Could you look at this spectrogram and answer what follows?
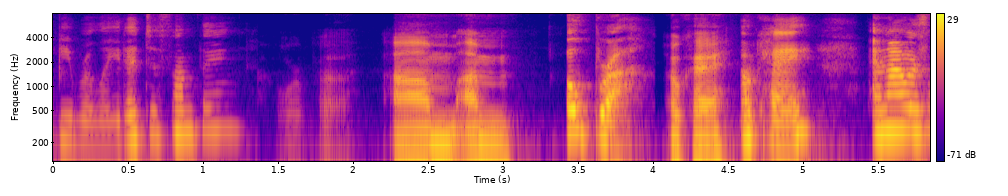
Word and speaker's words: Oprah: But people mispronounced it so often that she just continued to go by Oprah.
